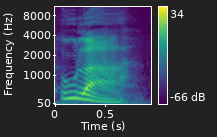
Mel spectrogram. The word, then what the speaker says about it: Oola: O-O-L-A. I think it's probably pronounced Oola. – I would imagine.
